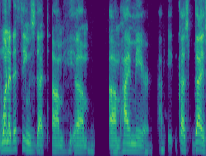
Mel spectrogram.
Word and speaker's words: Heimir: that Heimir, because guys, his name is not Heimir, it's Heimir. There's no, because the I in Icelandic and Swedish is pronounced as ear, so it can't be Heimir, it should be Heimir, something like that.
